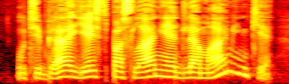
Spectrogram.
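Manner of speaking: ordinary delivery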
